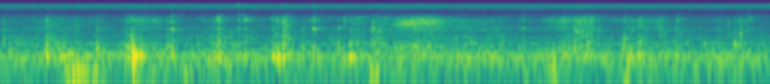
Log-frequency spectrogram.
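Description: Faint biting and chewing of a piece of salted pretzel milk chocolate, with soft scattered crunches of the pretzel bits.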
